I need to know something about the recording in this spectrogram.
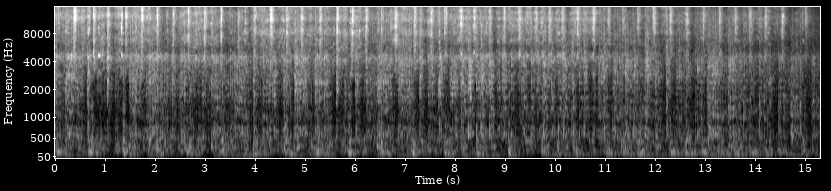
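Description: Drums beaten in a fast, steady rhythm.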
